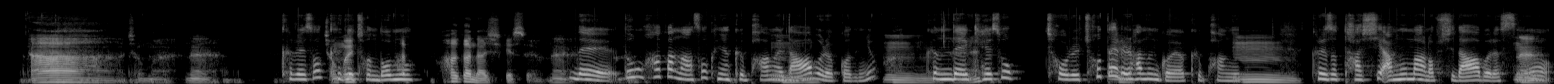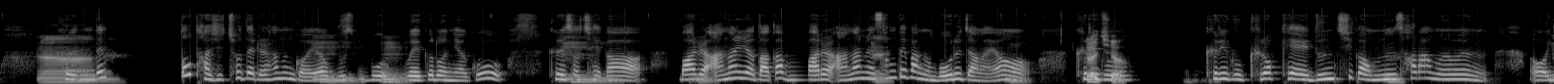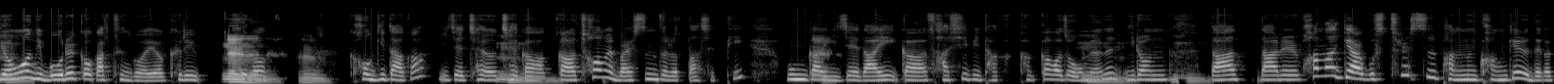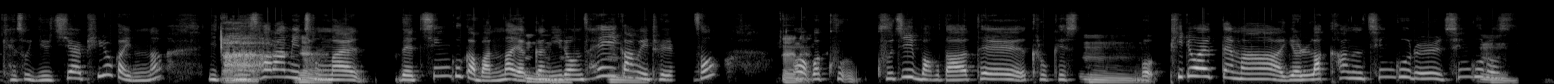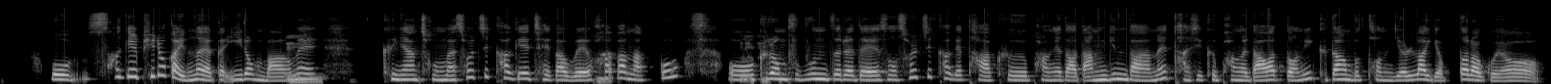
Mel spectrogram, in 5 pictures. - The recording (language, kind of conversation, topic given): Korean, advice, 이별 후 흔들린 가치관을 어떻게 다시 세우고 나 자신을 찾을 수 있을까요?
- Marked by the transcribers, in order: static; distorted speech; other background noise; tapping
